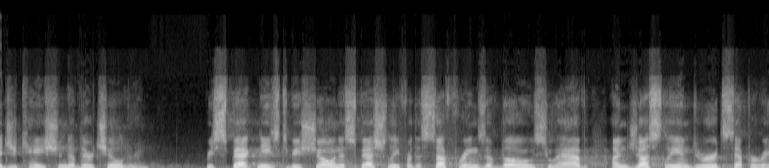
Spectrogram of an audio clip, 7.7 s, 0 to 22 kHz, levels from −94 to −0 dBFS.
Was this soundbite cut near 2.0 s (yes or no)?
yes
